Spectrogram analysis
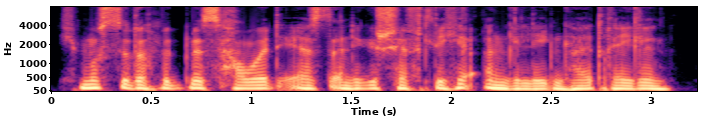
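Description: A man reading an audiobook and voicing a sheepish husband who pleads softly and hurries through his excuses. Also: fairly low pitch, fairly even intonation, fast, husky, no echo, studio quality. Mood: pleading. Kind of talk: audiobook character voice.

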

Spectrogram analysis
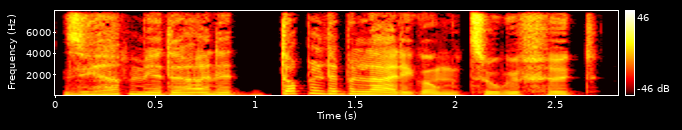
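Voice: mid-range voice, very animated, brisk, mellow, dry recording, studio quality, voice pushed up, natural voice. A reader voicing a vain, boastful male musketeer who speaks pompously and pities himself in an audiobook. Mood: affronted. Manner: pompous, self-pitying. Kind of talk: audiobook character reading.

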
